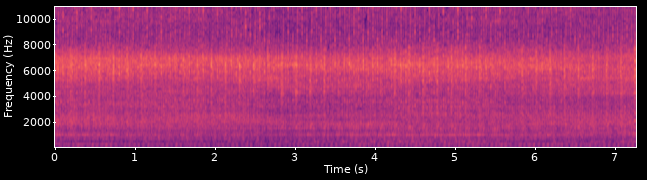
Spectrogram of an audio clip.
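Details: Hyundai/Kia G6EA V6 idling: rapid ticking knock roughly twice a second, unchanged with speed; cause unclear.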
